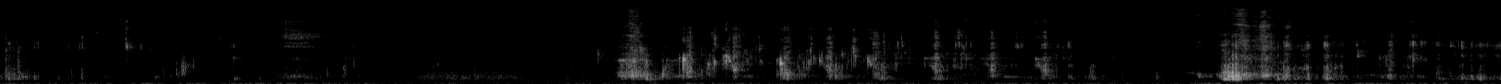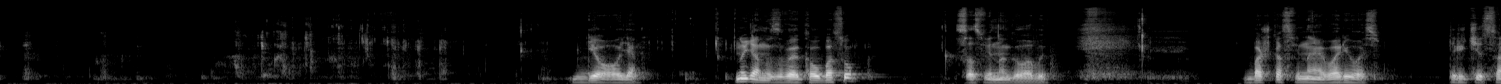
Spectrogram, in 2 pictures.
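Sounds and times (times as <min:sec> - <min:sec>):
person chewing food: 0:00.0 - 0:20.7, 0:21.4 - 0:22.4, 0:26.2 - 0:27.4.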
